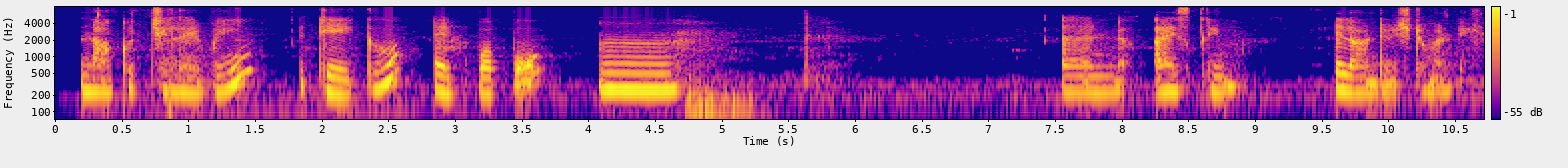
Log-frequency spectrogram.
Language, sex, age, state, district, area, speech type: Telugu, female, 30-45, Telangana, Warangal, rural, spontaneous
